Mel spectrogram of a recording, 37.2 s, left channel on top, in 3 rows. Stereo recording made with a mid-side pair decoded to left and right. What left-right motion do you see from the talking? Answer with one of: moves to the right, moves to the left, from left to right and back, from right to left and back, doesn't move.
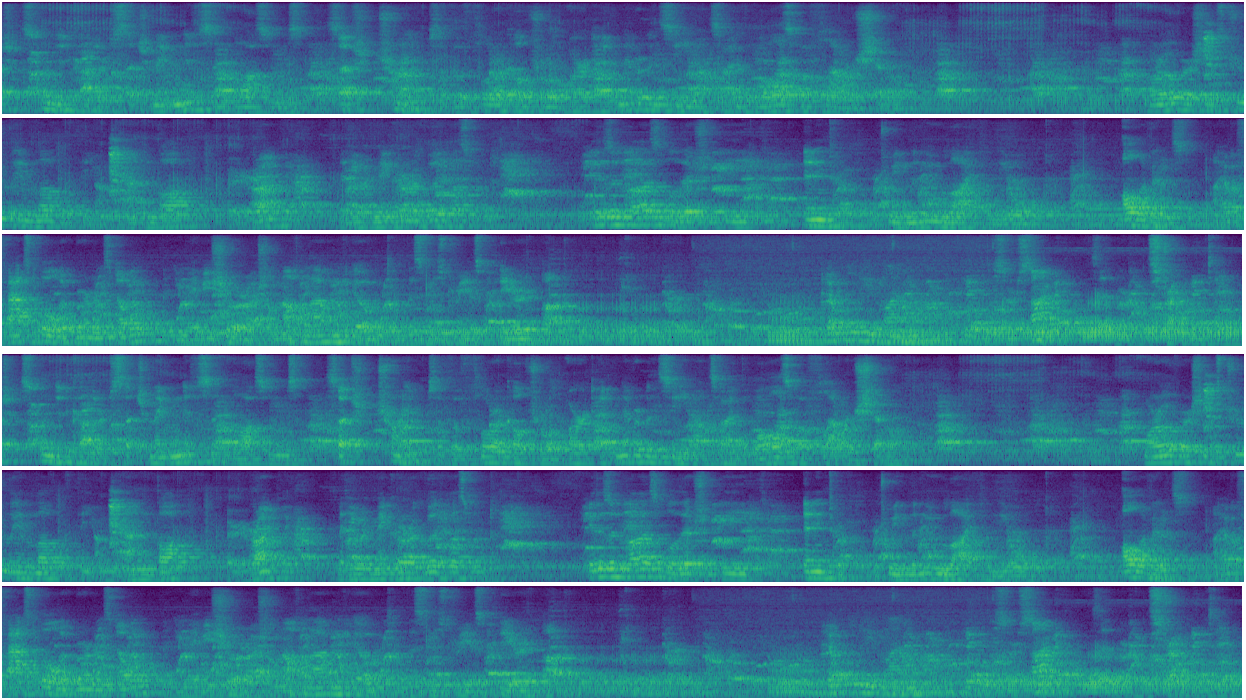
moves to the left.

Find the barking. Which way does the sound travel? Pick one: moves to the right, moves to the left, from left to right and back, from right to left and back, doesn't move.
doesn't move.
